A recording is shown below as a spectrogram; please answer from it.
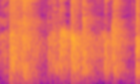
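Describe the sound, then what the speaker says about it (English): An audience gives Professor Bosch a round of applause at a Halloween conversation event, a short burst of dense, loud clapping from many hands. "If we can give Professor Bosch a big round of applause"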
